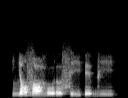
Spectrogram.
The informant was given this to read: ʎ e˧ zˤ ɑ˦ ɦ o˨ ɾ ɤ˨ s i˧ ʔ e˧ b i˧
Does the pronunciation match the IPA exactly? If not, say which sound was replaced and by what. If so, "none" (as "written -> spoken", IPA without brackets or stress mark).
none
